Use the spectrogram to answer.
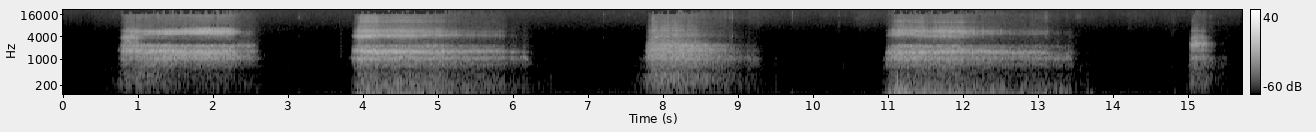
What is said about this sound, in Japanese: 鼻から大きく吸って、口からゆっくりと吐き出すんだ。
